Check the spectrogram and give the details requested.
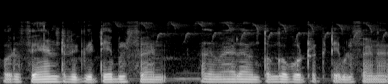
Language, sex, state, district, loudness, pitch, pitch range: Tamil, male, Tamil Nadu, Kanyakumari, -18 LUFS, 115 Hz, 115-120 Hz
